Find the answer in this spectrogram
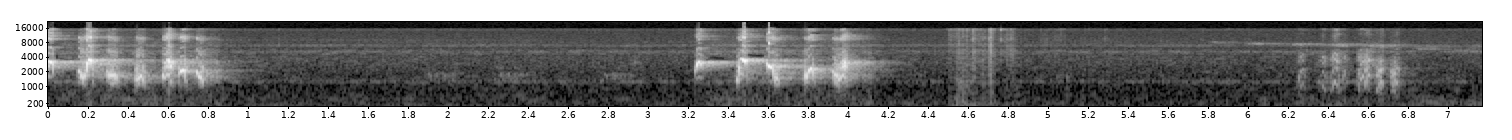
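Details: Bulbul decoy luring wild birds to fight sings two matching rich, gurgling phrases about three seconds apart, each roughly a second long, followed by a faint, scratchy chatter.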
